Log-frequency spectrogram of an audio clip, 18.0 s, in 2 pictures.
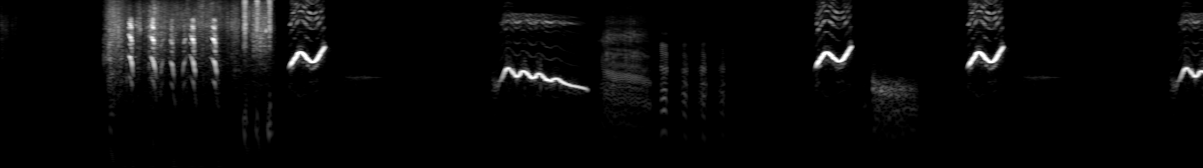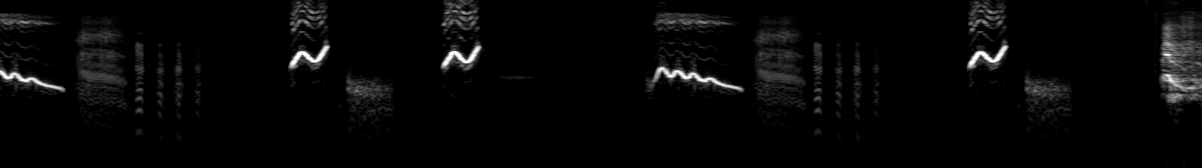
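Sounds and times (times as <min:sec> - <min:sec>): parrot whistling: 0:06.1 - 0:06.4, 0:07.3 - 0:07.6, 0:11.2 - 0:11.5, 0:12.4 - 0:12.7, 0:16.3 - 0:16.6.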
